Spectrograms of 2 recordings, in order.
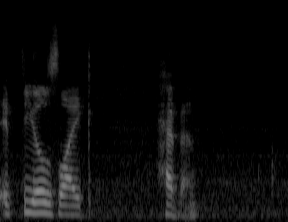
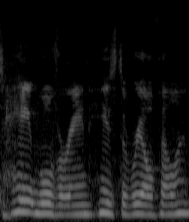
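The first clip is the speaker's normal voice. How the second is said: normal talking voice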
